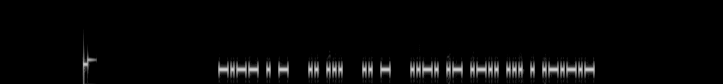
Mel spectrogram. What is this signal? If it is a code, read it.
Morse code, heard as a keyed tone, about 40 wpm, 700 Hz. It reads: YET IS IT FALSE.
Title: Sentences from Top 1600 Words 40wpm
